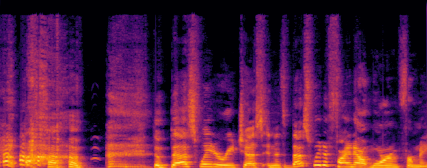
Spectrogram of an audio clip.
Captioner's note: laughing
